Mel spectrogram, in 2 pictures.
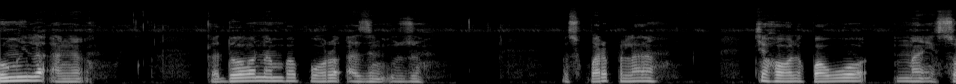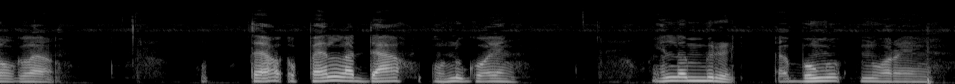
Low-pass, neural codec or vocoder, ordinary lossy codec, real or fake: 14.4 kHz; none; AAC, 48 kbps; real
